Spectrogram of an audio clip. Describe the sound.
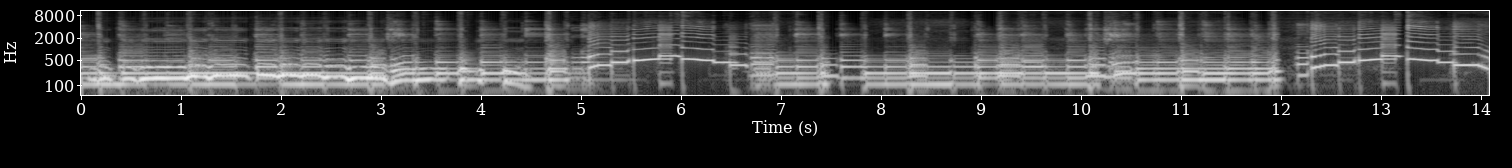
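Guitar riff played across the strings high on the neck around the tenth to fourteenth frets, with a distorted, effects-heavy tone; loud repeated picked notes with a couple of quick sliding pitch swoops, played alone without talk.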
